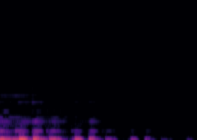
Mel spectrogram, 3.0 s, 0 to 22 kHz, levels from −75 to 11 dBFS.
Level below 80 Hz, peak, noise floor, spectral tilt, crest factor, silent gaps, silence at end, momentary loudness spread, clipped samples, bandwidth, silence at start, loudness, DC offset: -36 dBFS; -20 dBFS; -70 dBFS; -10.5 dB/octave; 16 dB; none; 0.75 s; 25 LU; under 0.1%; 1.4 kHz; 0 s; -38 LUFS; under 0.1%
